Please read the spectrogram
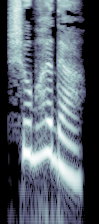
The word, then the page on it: ಶಾಬ್ದ: Kannada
